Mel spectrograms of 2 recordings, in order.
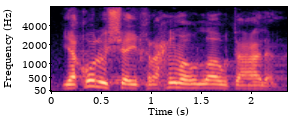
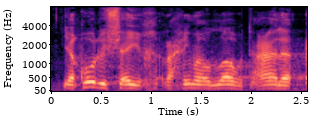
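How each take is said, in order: No difference in how they are said.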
